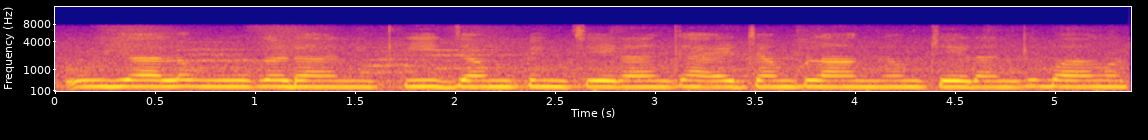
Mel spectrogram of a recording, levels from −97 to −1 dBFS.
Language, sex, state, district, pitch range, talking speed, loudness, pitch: Telugu, female, Andhra Pradesh, Anantapur, 225-235 Hz, 125 wpm, -14 LUFS, 230 Hz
